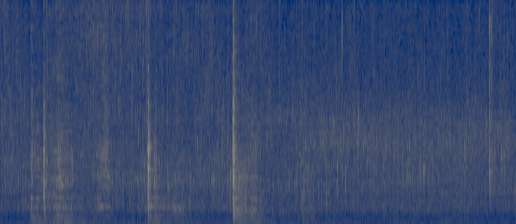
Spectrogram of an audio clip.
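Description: Deer backstrap fries in butter in a pan, a steady soft sizzle broken by a few sharp crackles and spits, close and quiet with no talking.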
